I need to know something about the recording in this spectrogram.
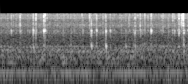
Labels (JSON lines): {"label": "anthrophony, boat engine", "recorder": "HydroMoth"}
